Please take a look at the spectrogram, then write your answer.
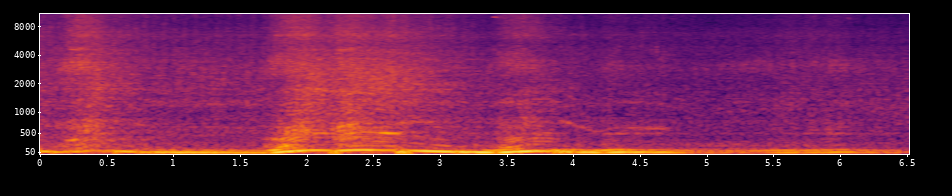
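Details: Rover 216GTi with an ongoing running fault, revved during troubleshooting: revs climb and drop through blips with uneven hesitant pickup, unchanged from before; rough running, cause unclear.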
